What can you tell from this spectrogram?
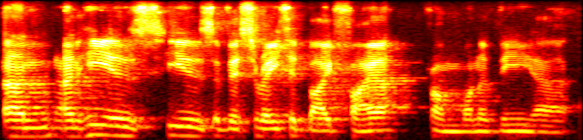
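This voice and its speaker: A man acts as game master in a casual tabletop session. His delivery is halting and wry, with a middling pitch. The recording is roomy and echoing. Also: level tone, a bit bright.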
